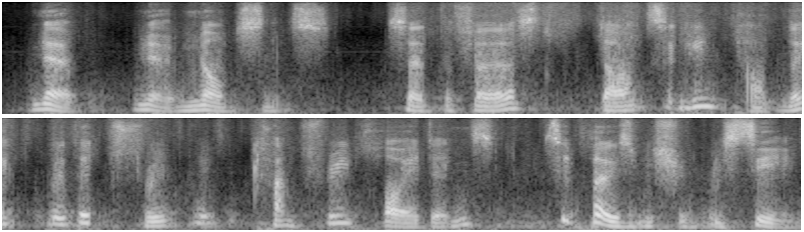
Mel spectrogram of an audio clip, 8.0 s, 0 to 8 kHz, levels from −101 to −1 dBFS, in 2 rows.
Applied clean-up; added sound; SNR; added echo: neural separator model SepFormer DNS4.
